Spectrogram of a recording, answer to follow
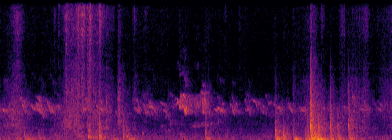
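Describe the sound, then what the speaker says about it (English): Small week-old quail chick giving thin, high chirps in short bursts, close by, with a louder cluster near the end and some handling rustle around it. "This is a baby quail."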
